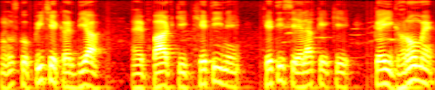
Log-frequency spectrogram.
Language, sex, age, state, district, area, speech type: Urdu, male, 18-30, Bihar, Purnia, rural, spontaneous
